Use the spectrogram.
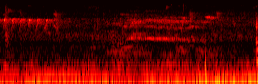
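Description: Small birds at an Ohio bird sanctuary chirp in short, bright, repeated tweets over a low outdoor rumble, fairly close and moderately loud.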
